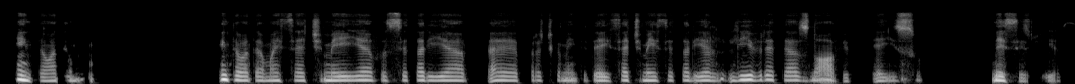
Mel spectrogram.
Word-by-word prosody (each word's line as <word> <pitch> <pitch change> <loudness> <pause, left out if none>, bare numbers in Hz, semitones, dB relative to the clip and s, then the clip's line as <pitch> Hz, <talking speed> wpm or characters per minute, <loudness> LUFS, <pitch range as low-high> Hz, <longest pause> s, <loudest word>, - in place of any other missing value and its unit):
Então, 180 -6 +7
até 170 +2 -6
um 180 +4 -6 1.4
Então, 210 -4 +8
até 185 -1 -1
umas 180 +1 -2
7h30 190 +1 +1
você 185 +1 -6
estaria, 185 -1 -1 0.2
eh, 185 +3 -1
praticamente 130 - -8
de 175 -2 -2
7h30 185 0 -2
você 185 - -11
estaria 185 0 -2 0.2
livre 205 +2 +4
até 200 -1 -4
às 185 -4 -1
9h, 155 -5 -2 0.2
é - - -5
isso, 85 +2 -6 0.7
nesses - - +3
dias? - - -14
185 Hz, 130 wpm, -22 LUFS, 180-195 Hz, 1.4 s, Então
